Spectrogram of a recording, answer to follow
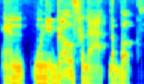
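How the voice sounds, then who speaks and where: A man in his fifties with a deep, resonant voice, a veteran guest telling stories in a relaxed, chatty way. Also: moderate pace. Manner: relaxed, chatty, quotes himself and laughs easily. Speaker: Air Force veteran guest. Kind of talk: casual storytelling interview.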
